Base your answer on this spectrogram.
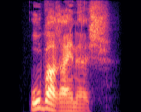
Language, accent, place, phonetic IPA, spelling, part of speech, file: German, Germany, Berlin, [ˈoːbɐˌʁaɪ̯nɪʃ], oberrheinisch, adjective, De-oberrheinisch.ogg
- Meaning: of the Upper Rhine (Oberrhein)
